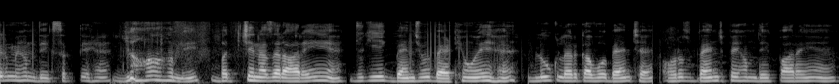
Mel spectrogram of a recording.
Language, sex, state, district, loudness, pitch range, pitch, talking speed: Hindi, male, Uttar Pradesh, Etah, -21 LUFS, 155-170 Hz, 160 Hz, 265 wpm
